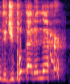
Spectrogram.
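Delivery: ordinary delivery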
